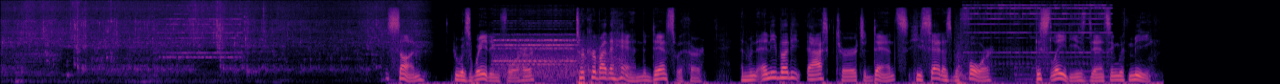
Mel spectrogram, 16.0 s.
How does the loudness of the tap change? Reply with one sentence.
The volume of the tap goes down.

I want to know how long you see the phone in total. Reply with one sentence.
You can hear the phone for 5 seconds altogether.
